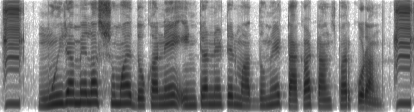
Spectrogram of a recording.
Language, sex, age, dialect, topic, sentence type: Bengali, male, 25-30, Rajbangshi, banking, statement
